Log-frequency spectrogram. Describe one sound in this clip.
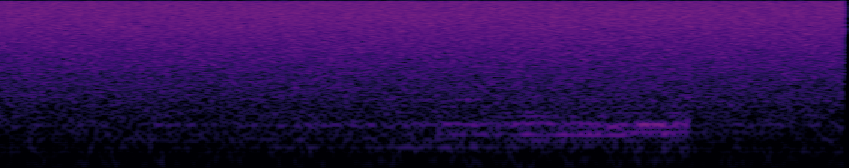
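A young woman hums softly close by.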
